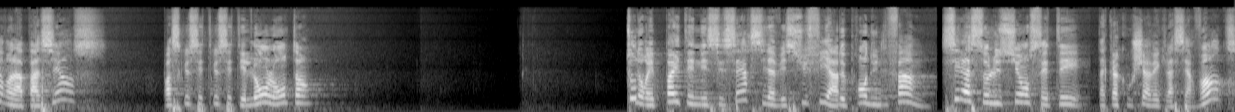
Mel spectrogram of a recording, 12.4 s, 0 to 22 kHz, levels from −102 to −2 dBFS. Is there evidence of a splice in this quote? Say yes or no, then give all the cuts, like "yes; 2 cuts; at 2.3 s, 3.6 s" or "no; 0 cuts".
yes; 6 cuts; at 2.1 s, 6.4 s, 8.4 s, 8.8 s, 9.4 s, 10.9 s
